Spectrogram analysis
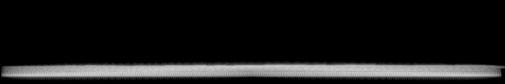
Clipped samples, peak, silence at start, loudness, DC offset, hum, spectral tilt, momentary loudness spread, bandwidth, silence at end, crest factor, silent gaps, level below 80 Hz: under 0.1%; -2 dBFS; 0.05 s; -14 LUFS; under 0.1%; none; -10.5 dB/octave; 3 LU; 1 kHz; 0.05 s; 12 dB; none; under -90 dBFS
